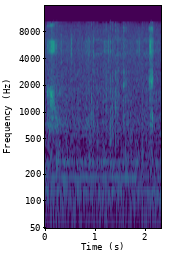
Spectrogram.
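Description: A short high-pitched vocal cry, like a squeal, right at the start, then only a faint steady low hum.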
